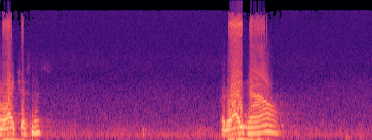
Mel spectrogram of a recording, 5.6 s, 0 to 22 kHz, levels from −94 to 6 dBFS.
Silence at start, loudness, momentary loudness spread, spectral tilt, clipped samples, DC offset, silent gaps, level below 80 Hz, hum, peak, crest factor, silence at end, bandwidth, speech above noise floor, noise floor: 0 s; -11 LUFS; 18 LU; -5.5 dB/octave; 0.2%; under 0.1%; none; -38 dBFS; none; 0 dBFS; 14 dB; 0.3 s; over 20 kHz; 28 dB; -38 dBFS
